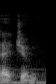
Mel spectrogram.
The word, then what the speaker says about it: Egham: away with the ball I'm pretty sure it's pronounced Ejim I can't imagine a town being called Egham but Martin with the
